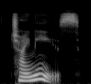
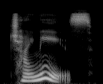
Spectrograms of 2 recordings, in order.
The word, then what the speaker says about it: Chinese: This word has two parts, two syllables, and the stress, the emphasis, is on that second part. Listen closely. Chinese, Chinese.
